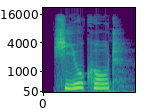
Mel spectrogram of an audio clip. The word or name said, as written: girokort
